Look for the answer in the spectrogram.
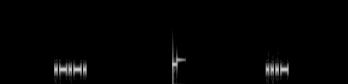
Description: Morse code, heard as a keyed tone, about 49 wpm, 700 Hz. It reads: <AR> V
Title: Single Character (Letter:Number:Punctuation:Prosign) Alt 50wpm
